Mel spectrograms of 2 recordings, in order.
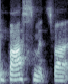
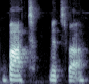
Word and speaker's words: bat mitzvah: tough Tov - anta some Jews whose families come from Eastern and Central Europe called Ashkenazim pronounced the second letter over here as a sob so your grandma she might say bas Mitzvah instead of bat mitzvah the point is that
